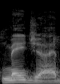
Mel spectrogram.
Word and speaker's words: Magi: The Magi, and they say it's pronounced Magi, but nobody does, are a caste of wise men specializing in astrology, medicine, and natural science.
